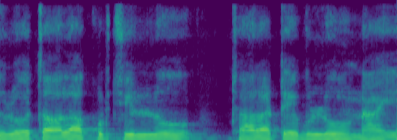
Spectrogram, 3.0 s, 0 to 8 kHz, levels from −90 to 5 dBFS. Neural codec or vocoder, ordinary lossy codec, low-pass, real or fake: codec, 16 kHz, 8 kbps, FreqCodec, smaller model; none; none; fake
